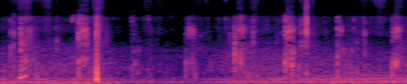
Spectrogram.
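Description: Irregular light clicks and scuffs of footsteps in sandals on a concrete sidewalk, mixed with the rustle and knocks of a hand-held phone, with one sharp knock about a second in.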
